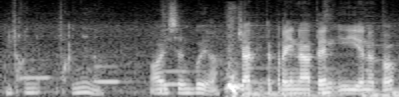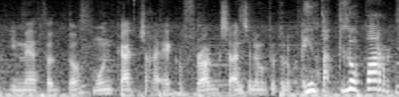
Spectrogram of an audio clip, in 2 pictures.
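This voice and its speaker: Male Filipino gaming streamer, excitable casual commentary, mid pitch, game music in the background. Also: fairly quick. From Philippines. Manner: excitable, mixes English and Tagalog, talks to chat. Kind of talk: casual gameplay commentary to chat. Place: indoors at someone else's house, keeping voice down. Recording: clear game music under voice.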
